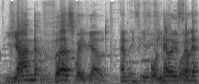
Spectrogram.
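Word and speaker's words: Jan Versweyveld: pronunciation anymore after this Yan verse way veld Jan verse favela it's Yong Yong verse wave yelled and if you never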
